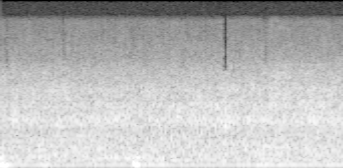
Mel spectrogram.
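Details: Quiet, constant hiss and low hum, like distant traffic, with no animal voices.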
